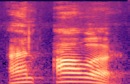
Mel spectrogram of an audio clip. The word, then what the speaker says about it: hour: So it's going to be an air, H is silent, an hour, H is silent, an honorable man, H again is silent.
